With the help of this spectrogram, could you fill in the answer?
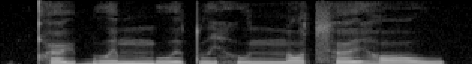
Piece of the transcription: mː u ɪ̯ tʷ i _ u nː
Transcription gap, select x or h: h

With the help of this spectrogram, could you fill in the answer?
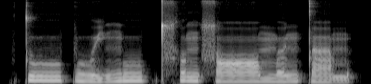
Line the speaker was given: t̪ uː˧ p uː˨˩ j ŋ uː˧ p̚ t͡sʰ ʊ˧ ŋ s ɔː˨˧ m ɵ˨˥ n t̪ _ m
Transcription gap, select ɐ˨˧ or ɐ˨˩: ɐ˨˩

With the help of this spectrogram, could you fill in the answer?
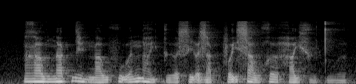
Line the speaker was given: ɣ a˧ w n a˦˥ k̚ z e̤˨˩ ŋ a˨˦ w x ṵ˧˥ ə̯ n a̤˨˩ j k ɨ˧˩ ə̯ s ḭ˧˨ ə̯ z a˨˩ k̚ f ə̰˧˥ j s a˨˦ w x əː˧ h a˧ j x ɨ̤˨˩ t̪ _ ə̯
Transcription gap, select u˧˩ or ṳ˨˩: ṳ˨˩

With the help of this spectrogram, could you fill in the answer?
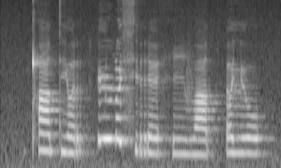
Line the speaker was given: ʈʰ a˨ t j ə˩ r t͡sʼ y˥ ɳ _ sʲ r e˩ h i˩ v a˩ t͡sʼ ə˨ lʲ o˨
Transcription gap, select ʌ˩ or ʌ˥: ʌ˥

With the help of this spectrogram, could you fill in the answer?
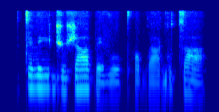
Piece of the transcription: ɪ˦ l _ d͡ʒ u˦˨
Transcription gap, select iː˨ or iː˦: iː˦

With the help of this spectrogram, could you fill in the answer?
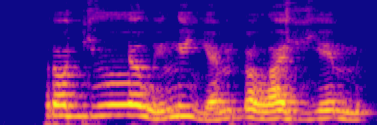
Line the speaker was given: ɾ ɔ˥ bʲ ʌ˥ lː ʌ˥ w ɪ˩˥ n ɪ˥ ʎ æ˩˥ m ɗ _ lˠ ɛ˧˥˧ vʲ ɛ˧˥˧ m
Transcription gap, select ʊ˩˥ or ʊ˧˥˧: ʊ˧˥˧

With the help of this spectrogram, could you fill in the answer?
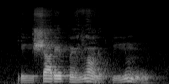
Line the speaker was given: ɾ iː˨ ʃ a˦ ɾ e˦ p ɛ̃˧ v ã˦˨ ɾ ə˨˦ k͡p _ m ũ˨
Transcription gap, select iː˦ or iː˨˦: iː˨˦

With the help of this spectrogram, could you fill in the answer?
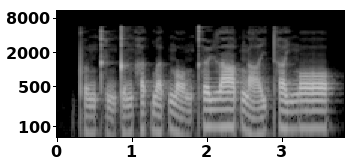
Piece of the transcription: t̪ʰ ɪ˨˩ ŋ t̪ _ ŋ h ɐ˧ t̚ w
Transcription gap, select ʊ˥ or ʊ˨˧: ʊ˨˧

